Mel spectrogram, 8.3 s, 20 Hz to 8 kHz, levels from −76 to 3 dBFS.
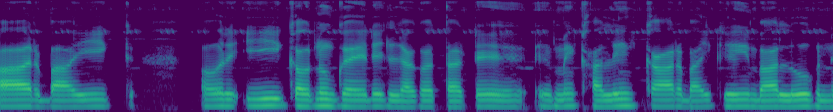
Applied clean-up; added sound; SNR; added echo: none; none; none; none.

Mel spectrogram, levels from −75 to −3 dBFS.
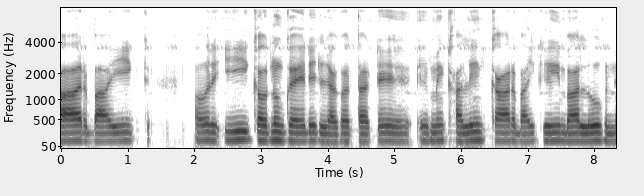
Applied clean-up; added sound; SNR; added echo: neural separator model SepFormer DNS4.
